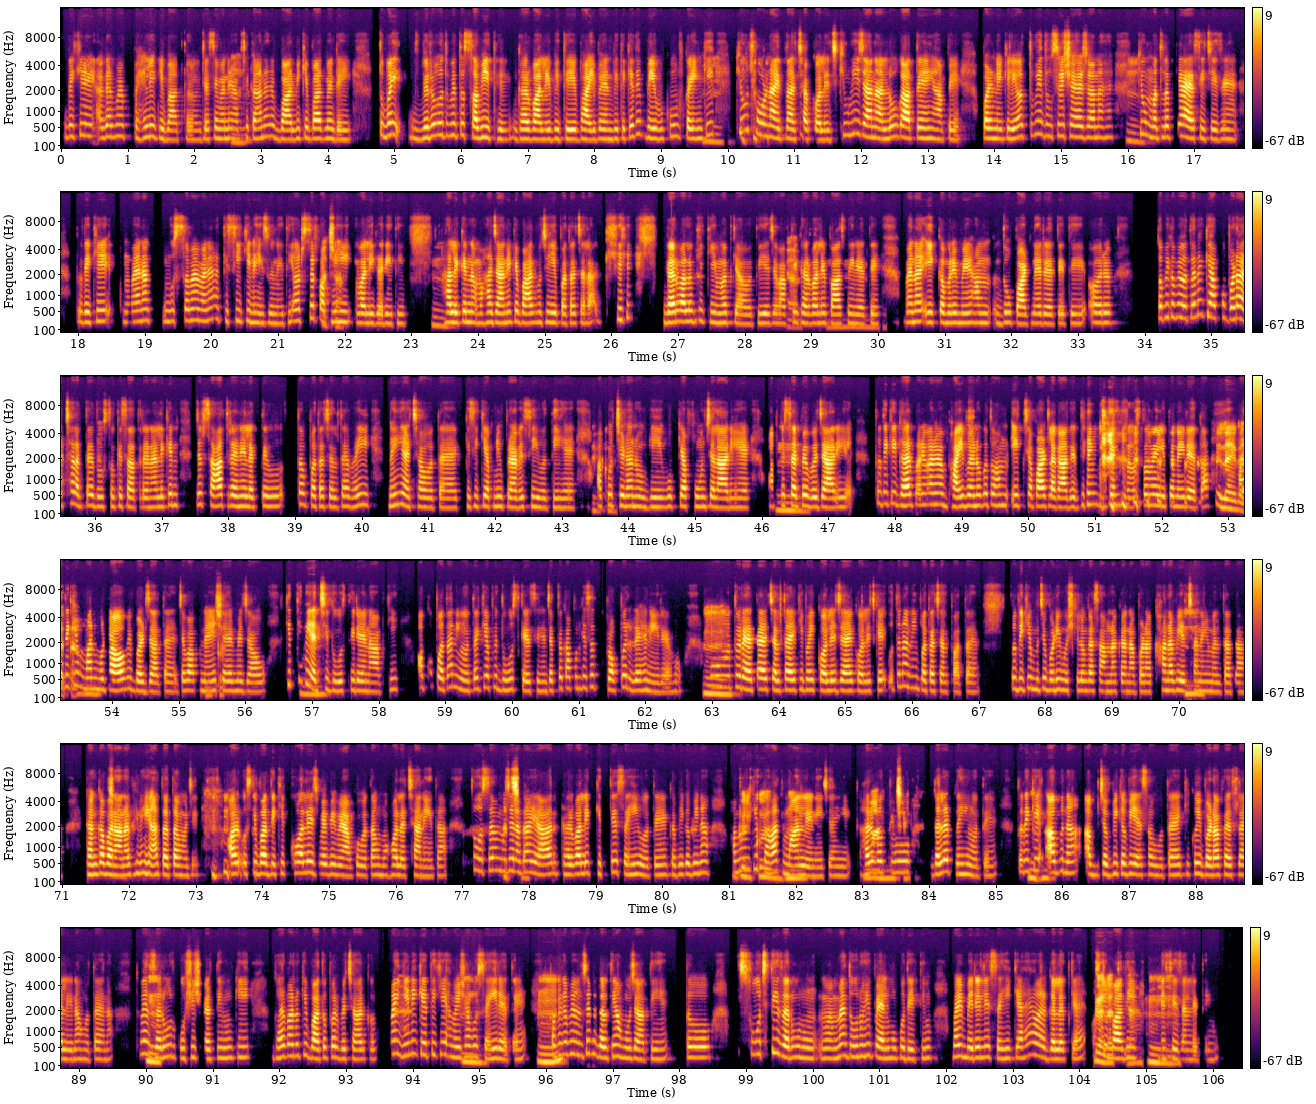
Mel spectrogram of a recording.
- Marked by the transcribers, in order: chuckle; laughing while speaking: "कि"; in English: "पार्टनर"; in English: "प्राइवेसी"; other background noise; laughing while speaking: "देते हैं"; laugh; in English: "प्रॉपर"; laughing while speaking: "नहीं आता"; chuckle; in English: "डिसीज़न"
- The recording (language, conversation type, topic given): Hindi, podcast, बड़े फैसले लेते समय आप दिल की सुनते हैं या दिमाग की?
